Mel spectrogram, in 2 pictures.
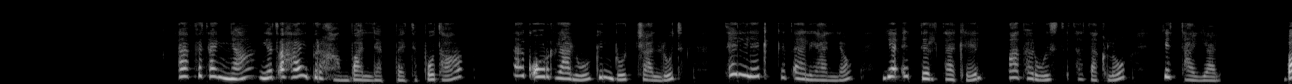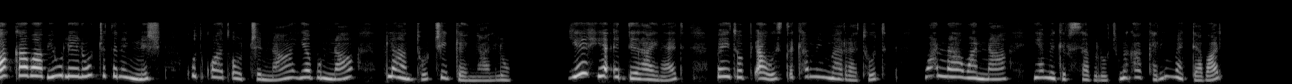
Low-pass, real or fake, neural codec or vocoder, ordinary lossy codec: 7.2 kHz; real; none; MP3, 48 kbps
